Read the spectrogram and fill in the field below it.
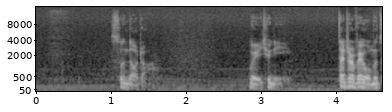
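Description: A young man speaks firmly nearby.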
